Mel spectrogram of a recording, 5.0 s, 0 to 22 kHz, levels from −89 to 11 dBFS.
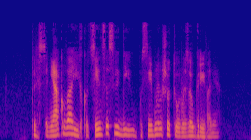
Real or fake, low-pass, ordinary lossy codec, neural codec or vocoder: fake; 19.8 kHz; MP3, 48 kbps; codec, 44.1 kHz, 2.6 kbps, DAC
